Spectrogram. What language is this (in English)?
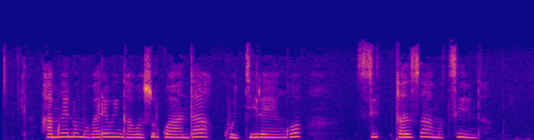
Kinyarwanda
